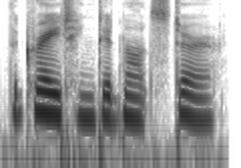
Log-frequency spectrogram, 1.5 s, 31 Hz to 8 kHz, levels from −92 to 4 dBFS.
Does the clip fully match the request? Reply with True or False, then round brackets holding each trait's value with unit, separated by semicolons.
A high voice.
False (170 Hz)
